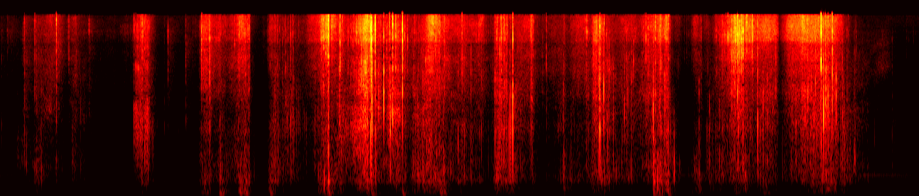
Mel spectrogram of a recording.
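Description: Fingertips riffle and flip the page edges of a stack of thin glossy paper weekly magazines on a table, then flat hands rub across the top magazine's cover. Bursts of crisp, bright crinkling and crumpling paper rise and fall with short silent gaps between them, with almost no low end.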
